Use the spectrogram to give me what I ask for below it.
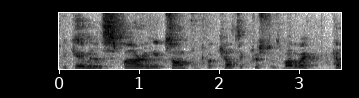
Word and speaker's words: Celtic: That's not Celtic, it's Celtic.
